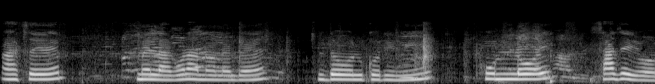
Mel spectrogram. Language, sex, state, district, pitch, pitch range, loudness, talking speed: Chakma, female, Tripura, Dhalai, 235 Hz, 220-250 Hz, -15 LUFS, 80 wpm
